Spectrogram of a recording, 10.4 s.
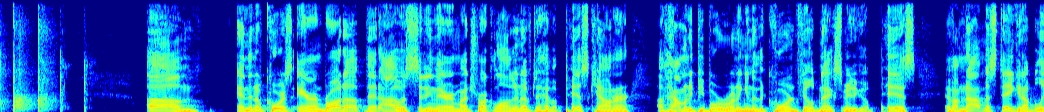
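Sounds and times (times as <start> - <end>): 
sharp hand claps: 0.0 - 1.0
speech: 1.5 - 10.4.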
